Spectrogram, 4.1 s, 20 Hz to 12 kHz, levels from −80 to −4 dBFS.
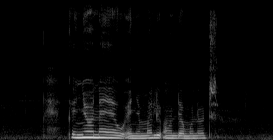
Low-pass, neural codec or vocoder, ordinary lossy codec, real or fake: none; none; none; real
